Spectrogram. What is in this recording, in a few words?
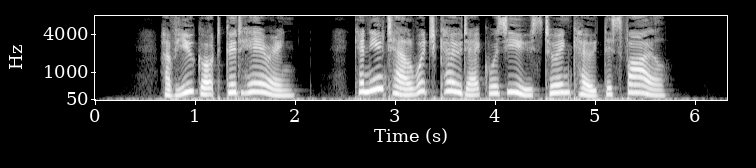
CODEC 2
